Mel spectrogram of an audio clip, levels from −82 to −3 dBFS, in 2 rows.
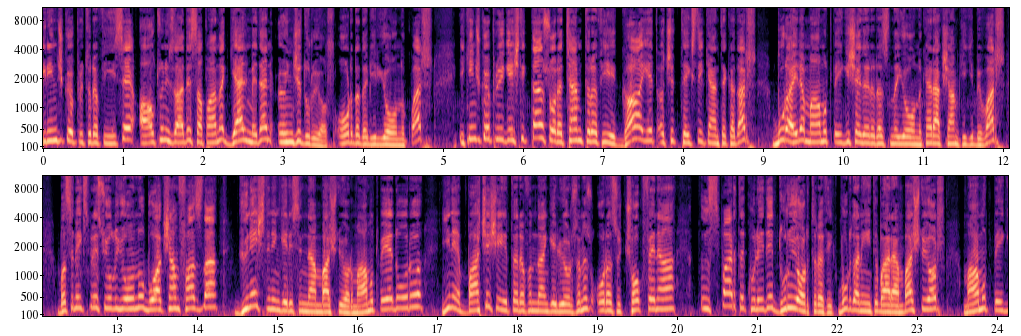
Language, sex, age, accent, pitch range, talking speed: Turkish, male, 40-59, native, 175-230 Hz, 160 wpm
